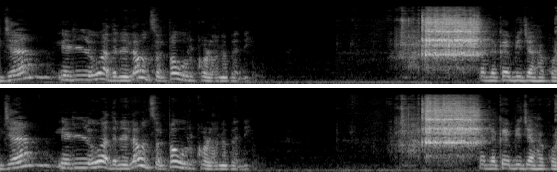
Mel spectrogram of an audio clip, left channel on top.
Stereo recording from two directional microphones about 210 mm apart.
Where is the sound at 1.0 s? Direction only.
55° right (ahead or behind).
